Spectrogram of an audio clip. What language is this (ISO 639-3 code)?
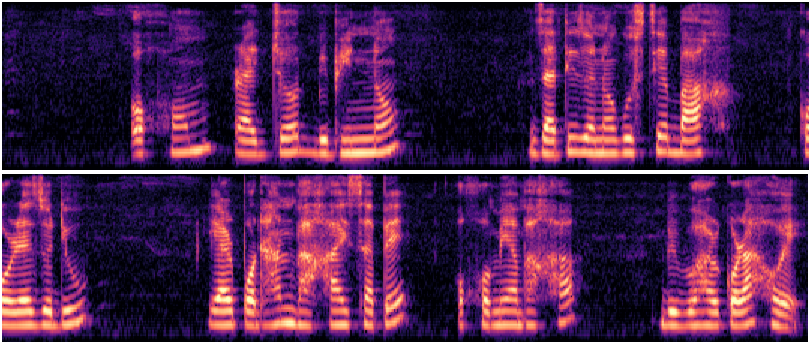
asm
